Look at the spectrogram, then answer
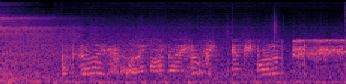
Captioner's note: speaking over radio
